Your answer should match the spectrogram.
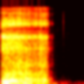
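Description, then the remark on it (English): A person imitates one loud, rasping snore, a harsh throaty snort lasting under a second that cuts off abruptly into silence. “I know the neighbors know my snore.”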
